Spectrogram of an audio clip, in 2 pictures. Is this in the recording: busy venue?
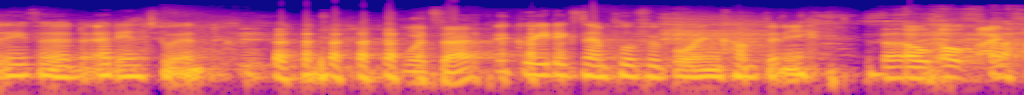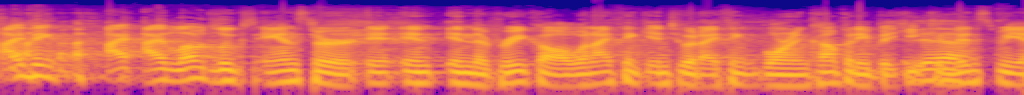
yes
